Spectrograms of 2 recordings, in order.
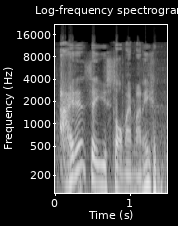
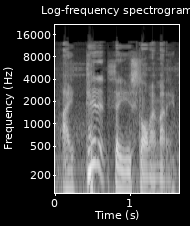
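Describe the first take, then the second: First: The stress is on "I". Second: The stress is on "didn't".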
